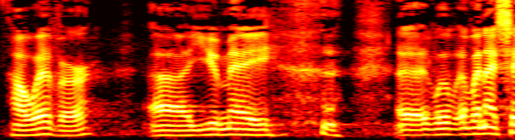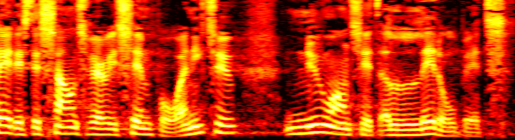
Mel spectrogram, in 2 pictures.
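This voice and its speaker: A man teaching a conversational sermon, often checking with his listeners with a quick "right?" and restarting his sentences. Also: medium pitch, a little mellow. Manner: conversational, frequent "right?" checks and brief laughs, self-correcting restarts. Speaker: preacher. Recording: long hall reverb.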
